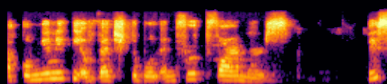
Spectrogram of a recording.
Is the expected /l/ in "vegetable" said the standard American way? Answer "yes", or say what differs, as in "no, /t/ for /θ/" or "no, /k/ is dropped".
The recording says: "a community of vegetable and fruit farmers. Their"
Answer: yes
